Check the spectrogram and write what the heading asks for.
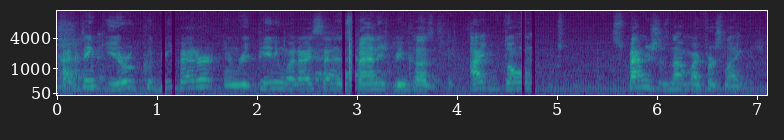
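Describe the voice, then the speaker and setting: Speaking as city manager, a man with a high voice takes questions from a resident at a council meeting, laying out details calmly and explanatorily, though he uses fillers and restarts. Heavy background noise fills the chamber audio.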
